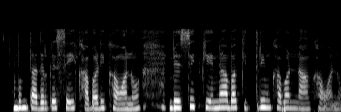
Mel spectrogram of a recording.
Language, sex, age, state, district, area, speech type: Bengali, female, 60+, West Bengal, Purba Bardhaman, urban, spontaneous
